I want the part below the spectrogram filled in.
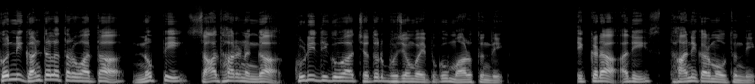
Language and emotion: Telugu, neutral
